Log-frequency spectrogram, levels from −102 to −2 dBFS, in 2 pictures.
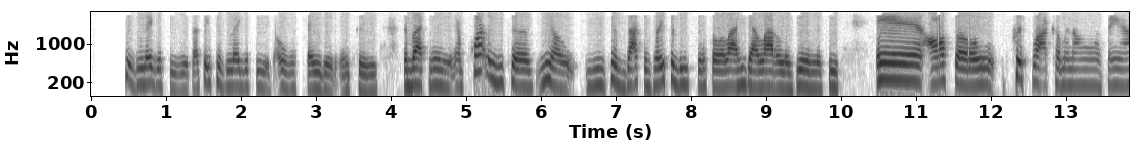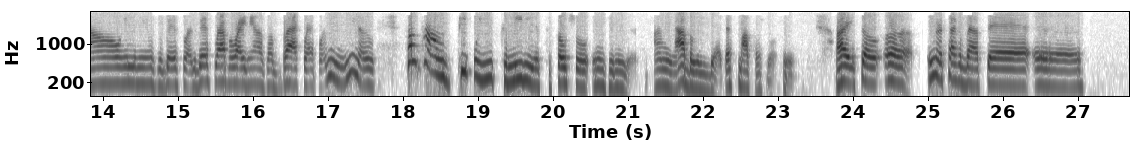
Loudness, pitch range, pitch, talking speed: -32 LUFS, 165-205 Hz, 180 Hz, 180 wpm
